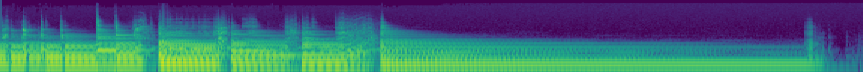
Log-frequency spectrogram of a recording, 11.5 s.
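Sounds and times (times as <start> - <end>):
bass guitar sample played near the bridge: 0.0 - 11.4.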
